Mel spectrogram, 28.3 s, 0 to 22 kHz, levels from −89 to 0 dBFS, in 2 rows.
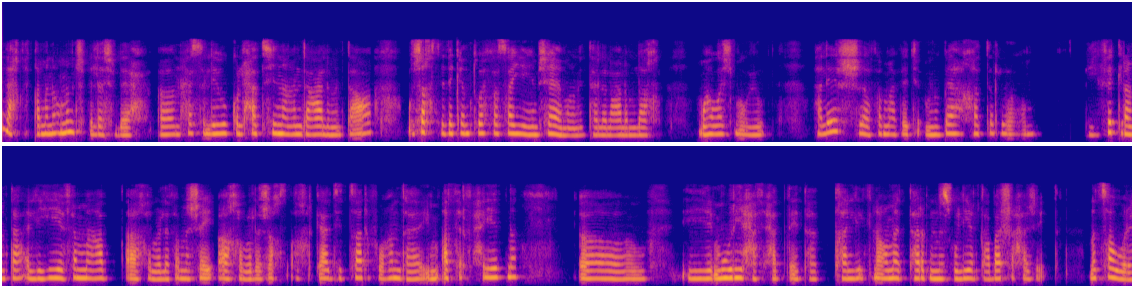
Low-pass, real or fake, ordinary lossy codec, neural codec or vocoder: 7.2 kHz; fake; AAC, 32 kbps; codec, 16 kHz, 8 kbps, FunCodec, trained on LibriTTS, 25 frames a second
